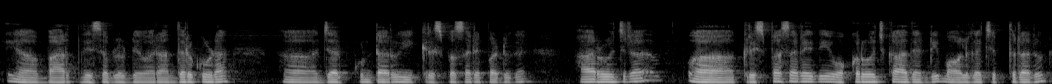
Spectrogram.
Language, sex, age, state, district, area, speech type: Telugu, male, 30-45, Andhra Pradesh, Konaseema, rural, spontaneous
